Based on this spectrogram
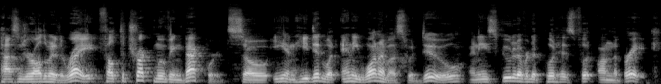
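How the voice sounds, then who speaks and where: In a very clean recording with a silent background, a man speaks at a very fast pace in an energetic tone, with lively intonation and hardly any pauses. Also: medium pitch for a man. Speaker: life coach. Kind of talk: interview storytelling.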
